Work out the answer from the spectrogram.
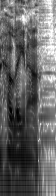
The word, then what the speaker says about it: Helena: And as we pick up the conversation with Declan, we begin with a chat about how to pronounce your name, Helina.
